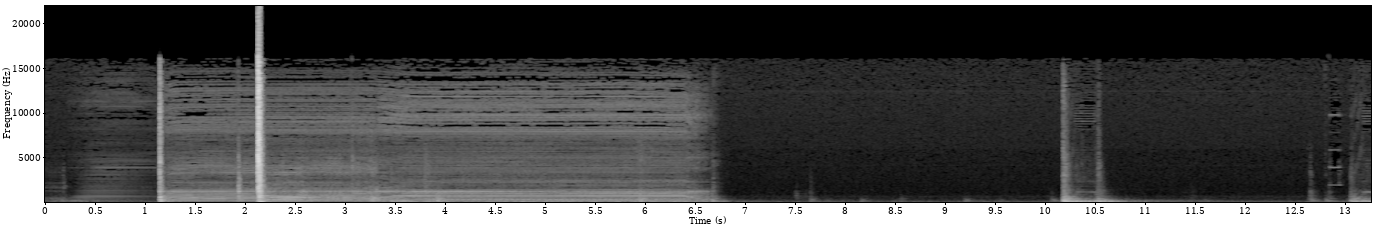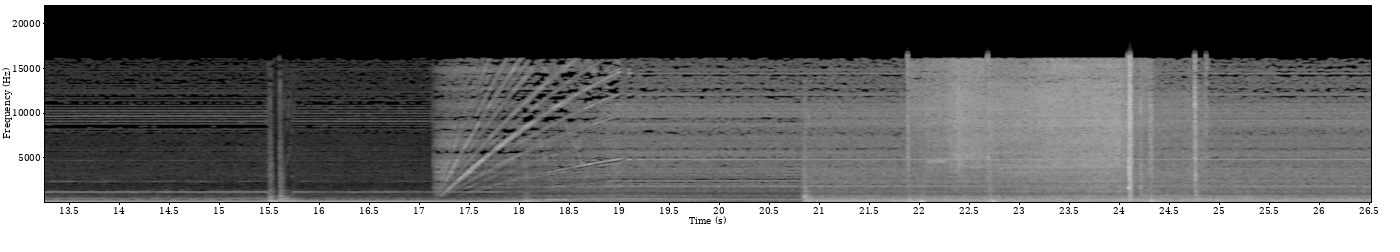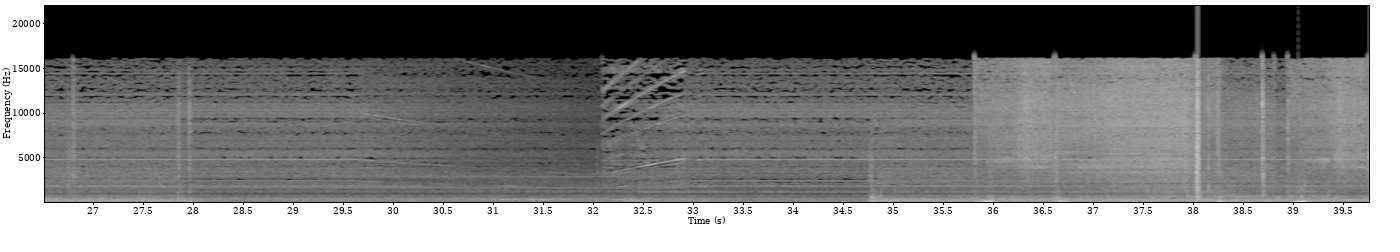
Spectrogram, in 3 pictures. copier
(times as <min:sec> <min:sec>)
0:01.1 0:06.7, 0:17.2 0:39.7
